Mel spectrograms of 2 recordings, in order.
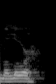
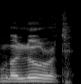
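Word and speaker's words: Malört: Everyone remembers that I don't pronounce the T in Malor. Malor, Malor, LOL. Yeah, it should be like Malurt. Yeah, because it's got that double O, and I think it makes more of a Yeah.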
